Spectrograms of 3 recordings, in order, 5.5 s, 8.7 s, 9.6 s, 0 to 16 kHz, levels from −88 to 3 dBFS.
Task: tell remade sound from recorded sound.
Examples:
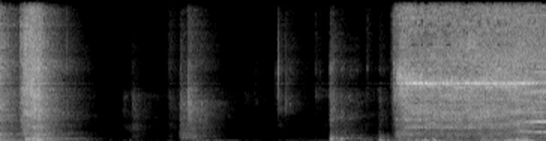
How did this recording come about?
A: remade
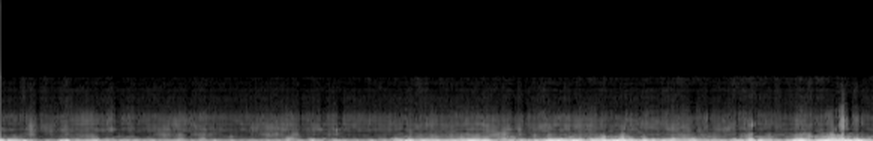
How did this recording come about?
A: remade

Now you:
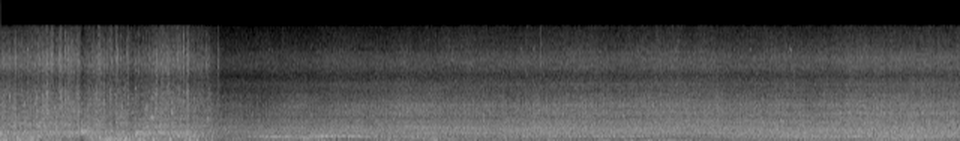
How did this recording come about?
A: remade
